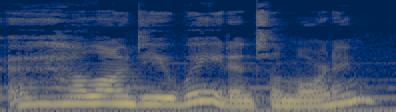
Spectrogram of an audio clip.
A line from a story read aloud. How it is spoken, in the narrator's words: He laughs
